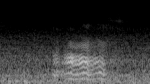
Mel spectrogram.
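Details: Single wavering, tremulous yowl about half a second long from a feral female cat in her first heat cycle, rolling while being petted, over a low background hum.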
